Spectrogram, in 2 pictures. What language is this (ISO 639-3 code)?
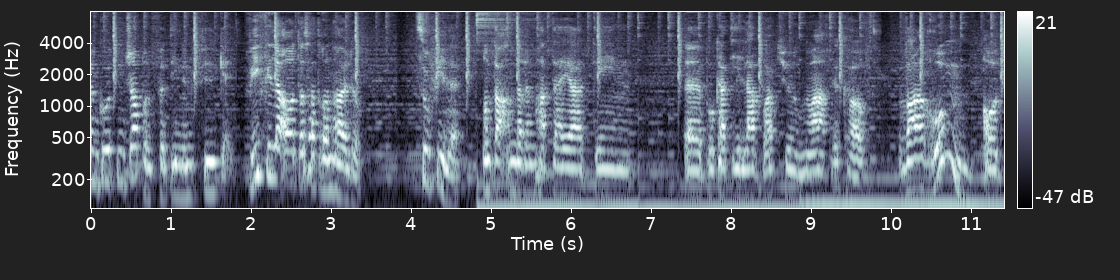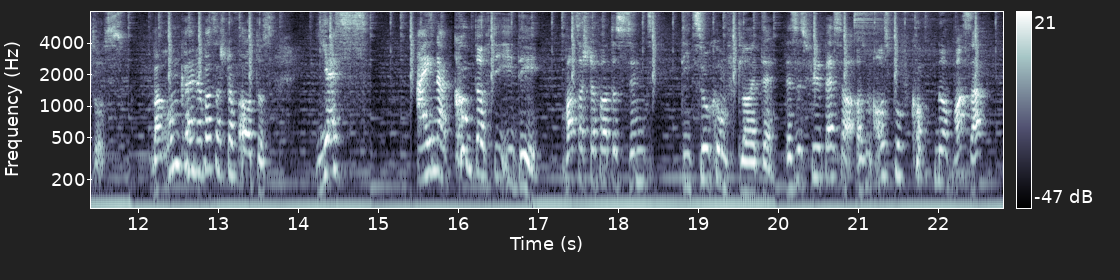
deu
